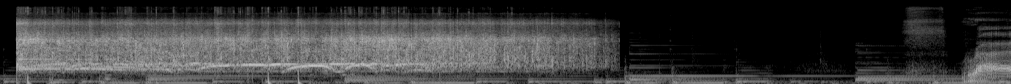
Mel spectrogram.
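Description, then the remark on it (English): A loud, dense burst of clapping applause fills the first six seconds over a low, steady musical bed, then cuts off, leaving the music until a short noisy burst at the end. “Round of applause for y'all.”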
